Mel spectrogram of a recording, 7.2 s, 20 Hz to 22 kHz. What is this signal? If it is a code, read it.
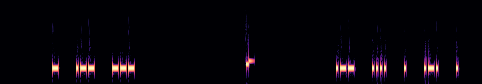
Morse code, heard as a keyed tone, about 40 wpm, spaced as for 23 wpm, 690 Hz. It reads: TWO WHERE
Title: 3x Character Spacing - Top 200 Words - 40wpm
